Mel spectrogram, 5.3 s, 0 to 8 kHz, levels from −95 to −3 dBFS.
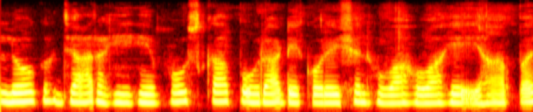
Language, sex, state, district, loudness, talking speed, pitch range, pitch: Hindi, female, Punjab, Fazilka, -14 LUFS, 145 wpm, 175-195 Hz, 180 Hz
